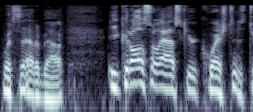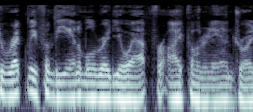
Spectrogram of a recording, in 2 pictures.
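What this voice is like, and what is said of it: Hoarse, fading voice. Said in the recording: “I'm already losing my voice”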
